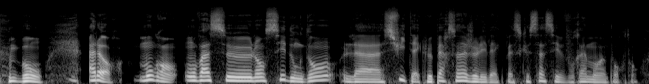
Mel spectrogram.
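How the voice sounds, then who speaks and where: A man runs a class live on the radio, joking with the pupils who call in and trailing off into fillers and restarts as he explains. His voice is mellow and relaxed, recorded dry and close on a studio microphone. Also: mid-range voice, moderate pace, no echo. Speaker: teacher. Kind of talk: remote class on radio, casual and encouraging.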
